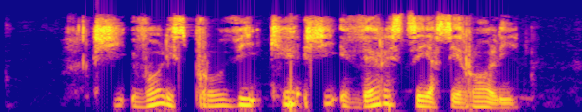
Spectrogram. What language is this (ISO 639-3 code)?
epo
